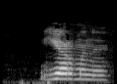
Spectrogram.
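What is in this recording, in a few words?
"йӧрмыны" Komi, female; audio dict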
